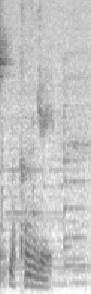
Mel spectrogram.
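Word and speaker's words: Macungie: I believe you pronunciate the town is Makunji.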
